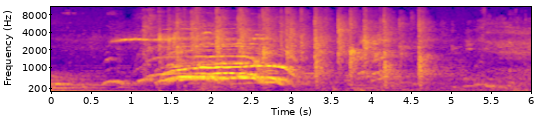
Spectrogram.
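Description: Scattered clapping from a small audience, with several voices calling out together in a drawn-out rising and falling cry about a second in.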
